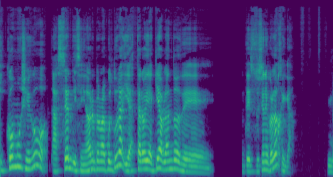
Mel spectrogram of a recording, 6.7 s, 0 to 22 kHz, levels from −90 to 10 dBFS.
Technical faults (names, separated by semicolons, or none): clipped start after a pause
